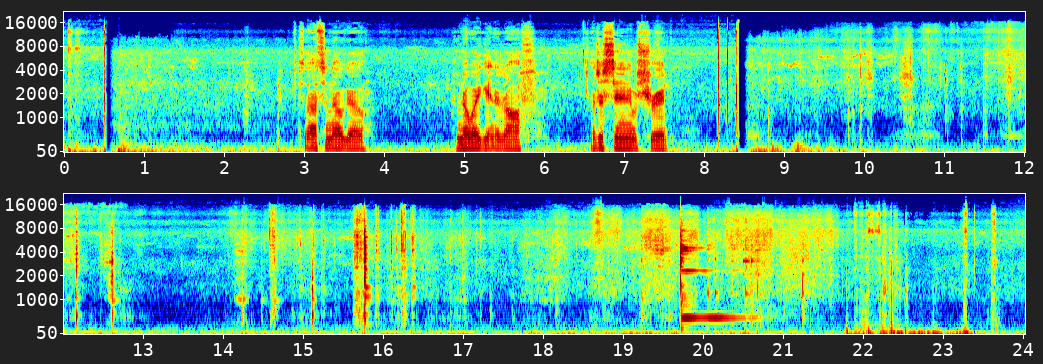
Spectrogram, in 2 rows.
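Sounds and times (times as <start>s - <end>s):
ringing metal clank: 19.7s - 20.9s.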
